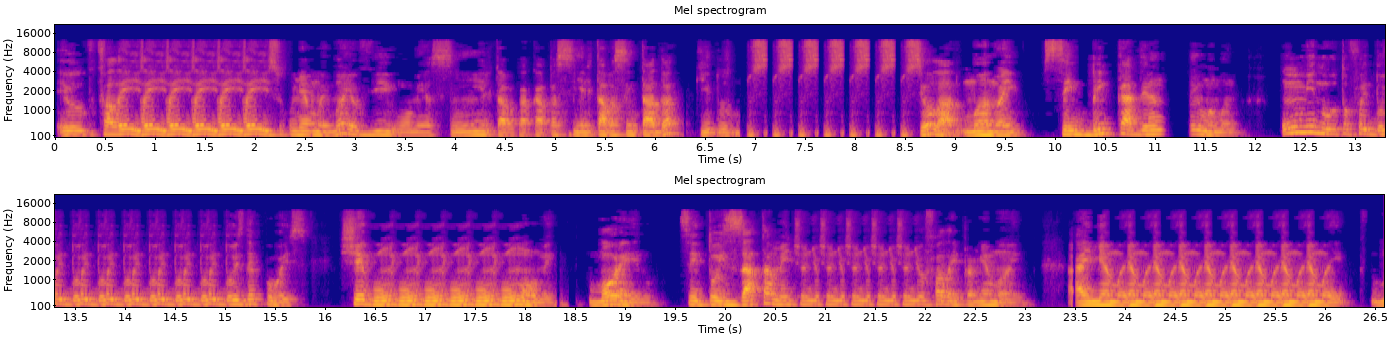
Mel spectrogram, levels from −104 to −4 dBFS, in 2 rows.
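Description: Repeated frames occur six times: 0.85–2.13 s, 7.08–8.62 s, 13.27–15.06 s, 16.64–17.92 s, 20.91–21.93 s and 24.02–26.07 s. In each, the same 256 ms block of compressed audio was sent or written again, so the decoder replays that quarter-second of speech four to eight extra times. It sounds like a rhythmic stutter at about four repeats per second. Every event lengthens the speech by 1.0 to 2.0 s.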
